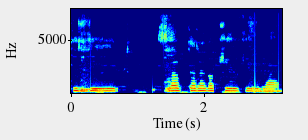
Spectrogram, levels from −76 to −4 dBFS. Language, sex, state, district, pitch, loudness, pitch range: Hindi, female, Bihar, Bhagalpur, 225 Hz, -17 LUFS, 215-235 Hz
